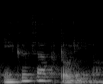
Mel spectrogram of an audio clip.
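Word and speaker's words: exactly: で、あと発音なんだけど、イグザクトリーのところ、ね、イグザクトリーのその T が抜けてますね。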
